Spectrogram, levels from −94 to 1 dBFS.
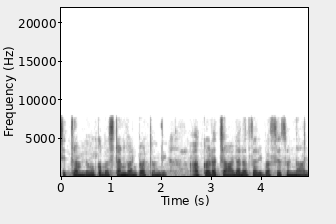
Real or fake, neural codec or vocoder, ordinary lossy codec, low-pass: fake; codec, 16 kHz, 4 kbps, FreqCodec, larger model; none; none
